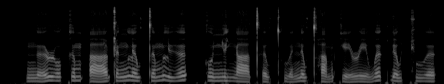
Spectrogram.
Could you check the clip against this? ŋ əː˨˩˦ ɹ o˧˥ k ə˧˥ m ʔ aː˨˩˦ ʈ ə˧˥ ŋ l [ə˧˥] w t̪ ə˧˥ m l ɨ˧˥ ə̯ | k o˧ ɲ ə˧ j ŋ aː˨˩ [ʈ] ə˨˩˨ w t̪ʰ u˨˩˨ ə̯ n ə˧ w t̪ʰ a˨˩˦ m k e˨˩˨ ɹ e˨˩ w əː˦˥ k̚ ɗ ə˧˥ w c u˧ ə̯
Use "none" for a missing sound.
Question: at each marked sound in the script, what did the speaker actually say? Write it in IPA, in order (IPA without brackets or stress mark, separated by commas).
ə˧, t̪ʰ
